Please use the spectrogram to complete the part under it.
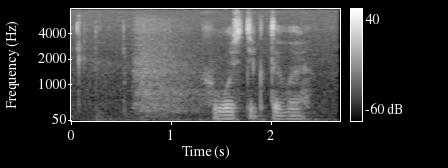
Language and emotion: Russian, neutral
